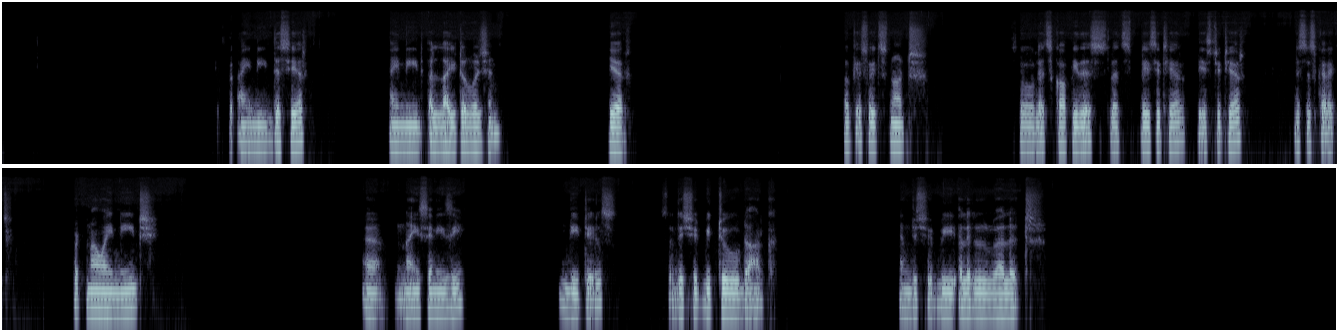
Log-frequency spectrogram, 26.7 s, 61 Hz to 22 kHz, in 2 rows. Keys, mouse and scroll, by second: 0.9-1.2 drag, 3.0 click, 9.1-11.1 drag, 11.9 ctrl+v, 14.5-16.4 drag, 17.8-20.6 drag, 23.0 click.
